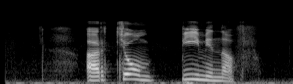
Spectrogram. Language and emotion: Russian, neutral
